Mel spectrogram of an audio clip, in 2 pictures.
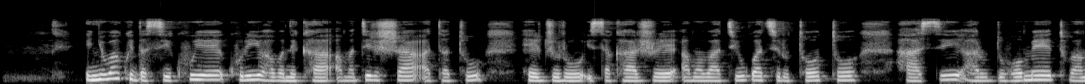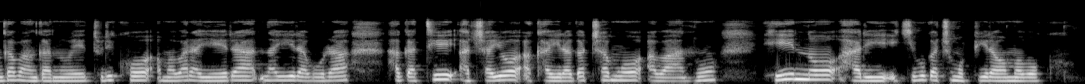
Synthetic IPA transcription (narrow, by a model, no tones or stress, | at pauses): iɲuβakwidasikʰuje̞kʰuɾijo̞ɦaβo̞ne̞kʰaamadiɾiʃaʔa̰tatʰuhe̞ːd͡ʒuɾuʔisakʰaʒwe̞ʔamaβaːtijuɡwaːt͡siɾutʰo̞tʰo̞haːsihaɾuduɦo̞me̞tuβaːŋɡaβaːŋɡanwe̞tuɾikʰo̞amaβaɾaje̞ɾanajiɾaβuɾahaɡatʰihat͡ʃajo̞ʔa̰kʰajiɾaɡat͡ʃamŋo̞ʔaβaːn̥huhino̞haɾiikʰiβuɡat͡ʃumupiːɾawamaβo̞kʰo̥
